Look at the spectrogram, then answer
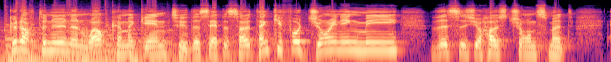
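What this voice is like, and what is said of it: South African accent. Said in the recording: “I have an accent. Can you hear? I have an accent. The accent is South African”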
